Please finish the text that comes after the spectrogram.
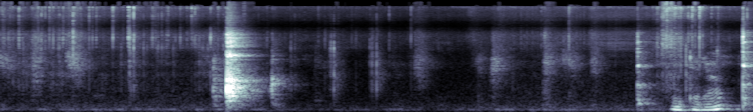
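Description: A bread piece for chili ginger garlic French toast frying in a pan, heard as soft intermittent sizzling with a sharp clatter of utensil on pan and scraping, close and otherwise fairly quiet.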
